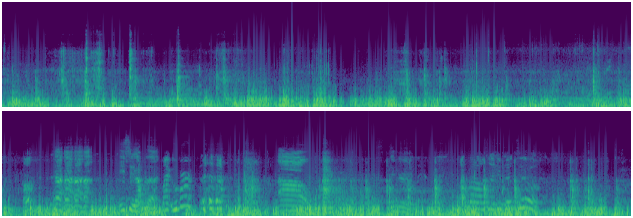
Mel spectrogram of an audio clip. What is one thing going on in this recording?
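A vehicle rattles and bumps over rough ground.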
